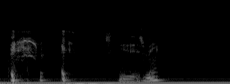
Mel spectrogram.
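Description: A man coughing and clearing his throat: a few short, sharp coughs followed by a longer throaty clear, all over in about a second and a half.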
